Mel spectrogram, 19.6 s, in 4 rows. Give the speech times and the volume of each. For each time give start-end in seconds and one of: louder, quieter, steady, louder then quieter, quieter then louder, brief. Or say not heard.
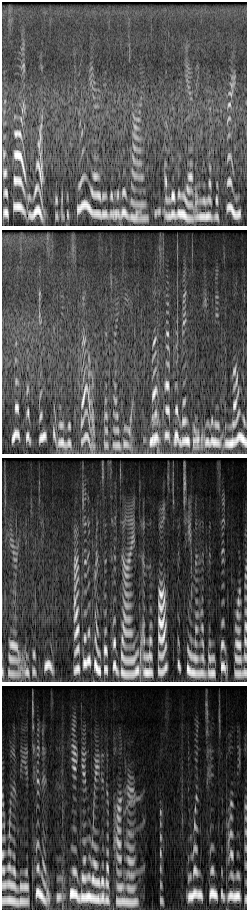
0.0-19.5 steady.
